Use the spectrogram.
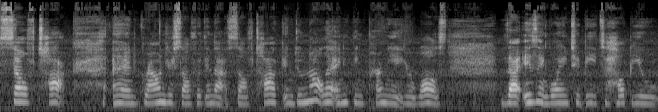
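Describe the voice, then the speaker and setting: The voice is shaky and flat in a monotone, moving at a very slow pace. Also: woman. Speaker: tarot reader. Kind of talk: tarot reading to camera.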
